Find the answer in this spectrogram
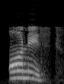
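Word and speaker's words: honest: बताया आर का ऑनेस्ट अब ऑनेस्ट की स्पेलिंग क्या होती है बच्चों एच ओ एनई एसटी अब यहां प क्या है बच्चों एच इ र ने पर हमारा साउंड क्या आ रहा है बच् प्रोनंसिएशन क्या है ऑनेस्ट तो हम नेस्ट बॉय नहीं बोलेंगे हम कहेंगे राम इज एन ऑनेस्ट बॉय क्यों लगाएंगे बिकॉज यहां पर एच is your silent H क्या है आपका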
